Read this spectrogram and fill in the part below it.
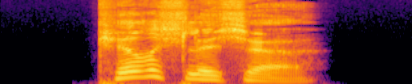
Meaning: inflection of kirchlich: 1. strong/mixed nominative/accusative feminine singular 2. strong nominative/accusative plural 3. weak nominative all-gender singular
- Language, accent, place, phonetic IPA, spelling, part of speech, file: German, Germany, Berlin, [ˈkɪʁçlɪçə], kirchliche, adjective, De-kirchliche.ogg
